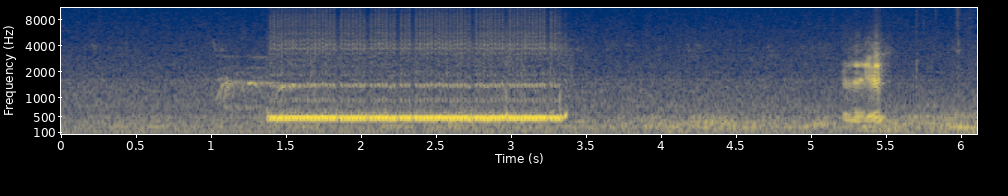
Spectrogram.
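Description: A single ringback tone from the Samsung Gear 2 smartwatch's small speaker: one steady two-second ring starting about a second in. It means an outgoing call is ringing at the other end and has not yet been answered.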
